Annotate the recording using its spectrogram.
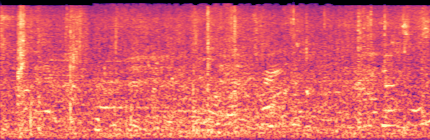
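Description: Indistinct chatter of several people talking at once close by, no single voice standing out, with a few short clicks.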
